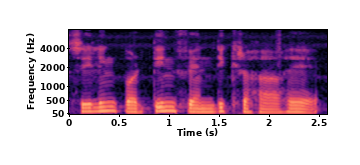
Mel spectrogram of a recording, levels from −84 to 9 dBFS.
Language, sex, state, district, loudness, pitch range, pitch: Hindi, male, Arunachal Pradesh, Lower Dibang Valley, -14 LUFS, 110-135 Hz, 120 Hz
